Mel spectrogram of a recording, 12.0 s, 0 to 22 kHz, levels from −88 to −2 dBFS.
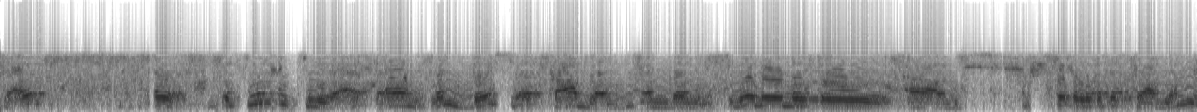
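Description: A speech recording carrying four distinct faults. The signal has passed through a G.729 codec at 8 kbit/s, which rebuilds speech from a vocal tract filter, a pitch predictor and a few pulses per frame. The line band runs from about 200 Hz to 3.5 kHz, and the coding damage is plainly audible as a rough, slightly synthetic voice. Distortion from a stuck bit runs through the whole clip, and the pauses are filled with noise rather than silence, which points to a stuck bit as the likely cause: one data bit held at a fixed value, throwing about half the samples off by that bit's weight. Throughout, a block size mismatch (padded) is at work, because one stage writes shorter blocks than the next reads, which fits a 512-sample read. The shortfall is filled with zeros, so a tiny gap lands in every block. That produces a steady buzz at 93.8 Hz and stretches the audio to 0.861 times normal speed while the timbre stays roughly where it was. 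On top of this comes VoIP packet loss concealed by the speech codec. From 2.71 to 2.98 s, about 120 ms of audio is missing, scattered over 200 ms with a longest run of 80 ms. From 9.92 to 10.05 s, another 80 ms is lost. In both places the decoder extends the last pitch and filter with falling gain, so the voice smears into a fading buzzy tone or coloured noise and stays weak briefly after the packets resume.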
